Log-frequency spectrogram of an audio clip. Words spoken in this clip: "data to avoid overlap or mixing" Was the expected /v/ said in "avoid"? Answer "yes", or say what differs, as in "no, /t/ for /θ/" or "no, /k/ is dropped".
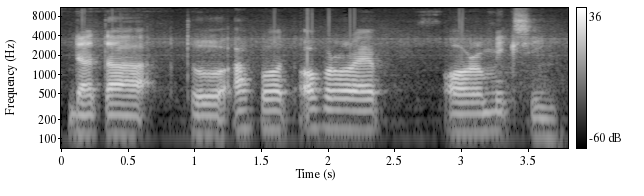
no, /p/ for /v/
